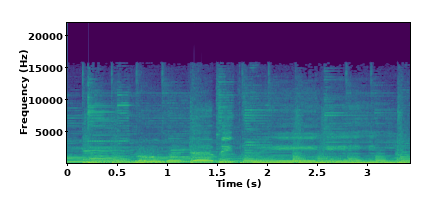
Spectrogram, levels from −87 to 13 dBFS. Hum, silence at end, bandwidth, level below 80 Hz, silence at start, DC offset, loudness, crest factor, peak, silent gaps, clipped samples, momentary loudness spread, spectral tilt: none; 0 s; 15.5 kHz; -24 dBFS; 0 s; under 0.1%; -10 LUFS; 10 dB; 0 dBFS; none; under 0.1%; 2 LU; -6.5 dB/octave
